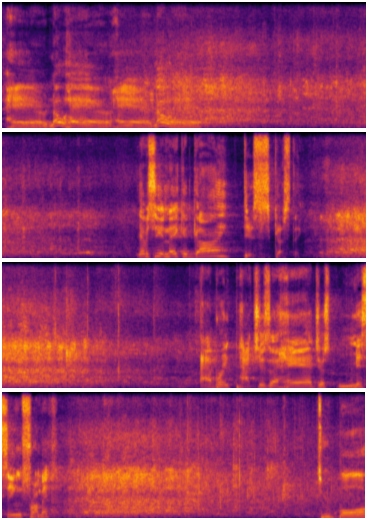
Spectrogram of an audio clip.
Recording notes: takes the stage to regale his audience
